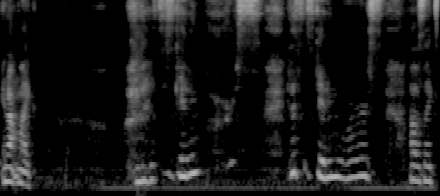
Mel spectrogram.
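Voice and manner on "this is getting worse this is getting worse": high whisper turning into squeaky voice; acted panic, from breathy whisper to high voice; rising panic. Mother watching her trouble grow, panicked.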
